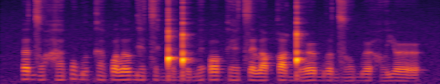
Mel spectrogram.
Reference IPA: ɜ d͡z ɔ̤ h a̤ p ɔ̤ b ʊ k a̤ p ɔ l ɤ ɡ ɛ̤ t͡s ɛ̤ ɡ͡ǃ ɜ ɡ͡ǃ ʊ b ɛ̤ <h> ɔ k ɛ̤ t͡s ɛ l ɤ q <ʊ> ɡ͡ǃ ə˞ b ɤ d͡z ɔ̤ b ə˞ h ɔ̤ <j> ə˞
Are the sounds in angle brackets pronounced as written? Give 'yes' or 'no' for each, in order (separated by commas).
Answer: no, yes, yes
